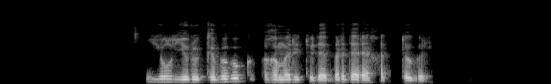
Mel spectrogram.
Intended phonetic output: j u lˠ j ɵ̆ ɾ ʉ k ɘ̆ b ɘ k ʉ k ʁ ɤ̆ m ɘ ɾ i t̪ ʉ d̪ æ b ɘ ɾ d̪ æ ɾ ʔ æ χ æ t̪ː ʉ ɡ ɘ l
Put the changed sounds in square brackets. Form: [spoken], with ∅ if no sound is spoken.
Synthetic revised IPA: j u lˠ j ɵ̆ ɾ ʉ k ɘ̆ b ɘ k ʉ k ʁ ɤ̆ m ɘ ɾ i t̪ ʉ d̪ æ b ɘ ɾ d̪ æ ɾ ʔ æ χ æ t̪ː ʉ ɡ ɘ l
